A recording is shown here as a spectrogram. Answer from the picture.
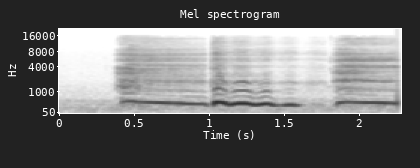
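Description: A woman's exaggerated mock crying. A loud, high, drawn-out wail sags slightly in pitch, then breaks into a wavering, sobbing quaver. A second wail starts near the end.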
